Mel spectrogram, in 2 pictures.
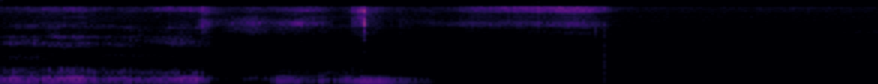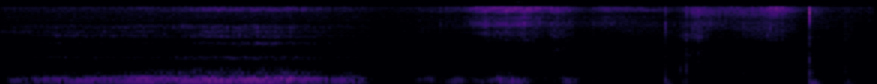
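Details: Sleeping Border Collie dog snoring: two loud, rumbling snores, each followed by a softer fluttering one, in a quiet room.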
